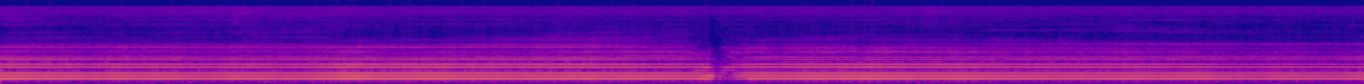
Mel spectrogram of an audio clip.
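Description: Morin khuur (Mongolian horse-head fiddle) with its lower string bowed in a long, steady note on one pitch while it is being tuned. There is a short break about halfway through as the bow changes direction.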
